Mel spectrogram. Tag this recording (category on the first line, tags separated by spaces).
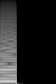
Sound effects > Experimental
alien analog analogue bass basses complex electro fx korg oneshot robotic sample trippy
